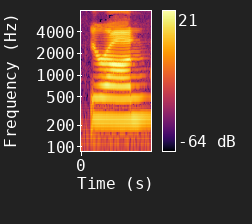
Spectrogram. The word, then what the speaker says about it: Euron: Because it rhymes, Euron, moron.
